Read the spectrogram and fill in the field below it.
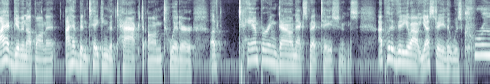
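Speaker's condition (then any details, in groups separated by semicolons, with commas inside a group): No condition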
